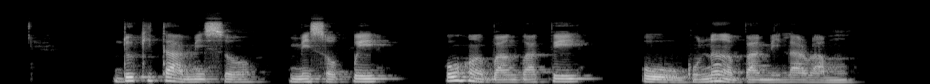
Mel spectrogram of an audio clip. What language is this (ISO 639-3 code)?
yor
